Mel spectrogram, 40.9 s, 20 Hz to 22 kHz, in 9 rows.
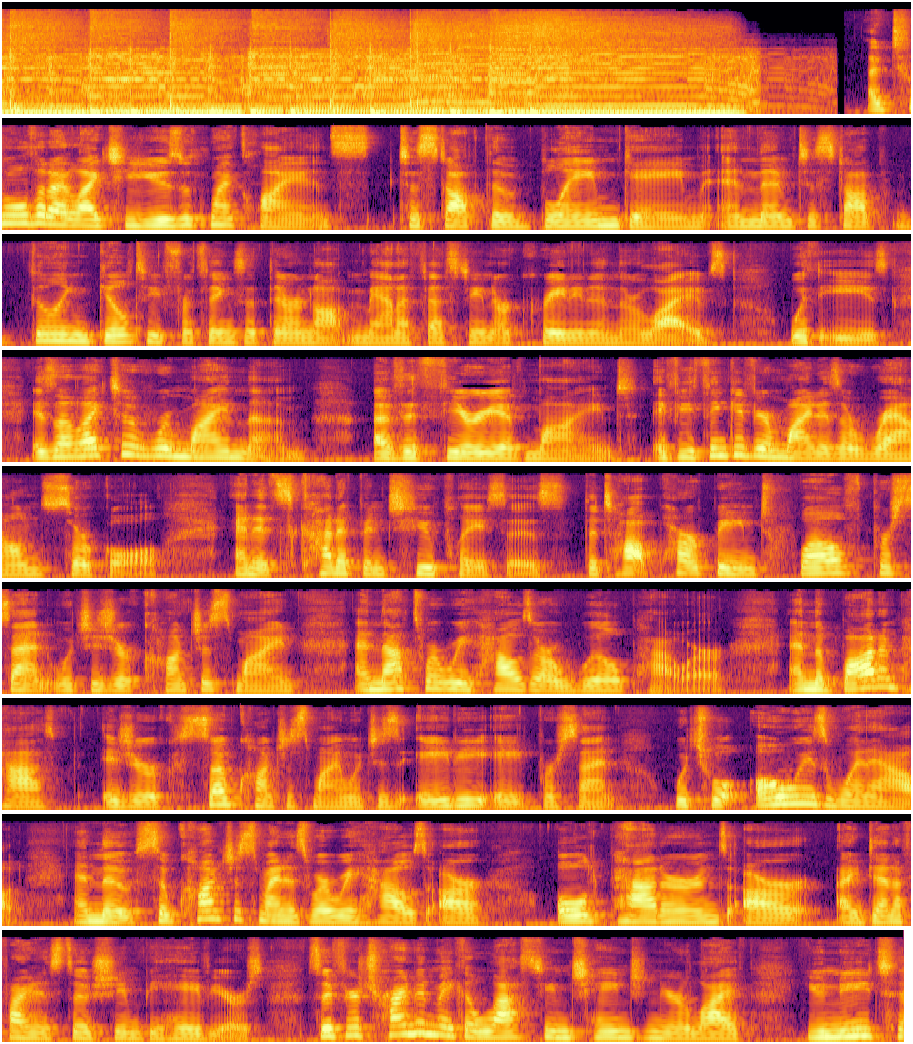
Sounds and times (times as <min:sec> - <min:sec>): Speech: 0:04.3 - 0:40.8.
